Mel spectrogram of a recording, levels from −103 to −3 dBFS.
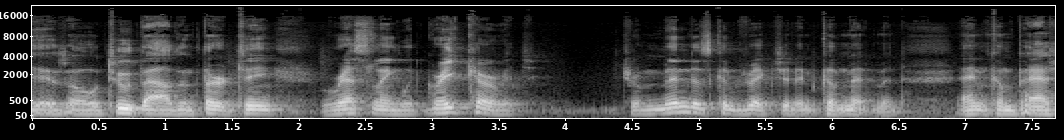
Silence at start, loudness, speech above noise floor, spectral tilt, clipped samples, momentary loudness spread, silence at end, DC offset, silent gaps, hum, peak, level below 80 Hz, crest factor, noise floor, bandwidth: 0 s; -25 LUFS; 34 dB; -6.5 dB/octave; under 0.1%; 15 LU; 0 s; under 0.1%; none; none; -6 dBFS; -62 dBFS; 20 dB; -58 dBFS; 15.5 kHz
